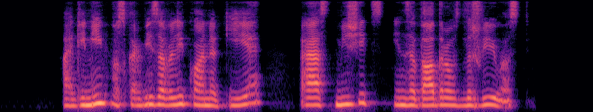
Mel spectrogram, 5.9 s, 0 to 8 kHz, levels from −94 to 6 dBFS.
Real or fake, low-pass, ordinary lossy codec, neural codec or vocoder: fake; none; none; codec, 16 kHz, 0.5 kbps, FunCodec, trained on LibriTTS, 25 frames a second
